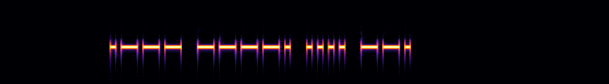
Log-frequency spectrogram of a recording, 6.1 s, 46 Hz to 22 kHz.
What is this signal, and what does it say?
Morse code, heard as a keyed tone, about 22 wpm, 700 Hz. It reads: J9HG
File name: practice / 22wpm / Four Letter-Number Combinations - 22wpm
